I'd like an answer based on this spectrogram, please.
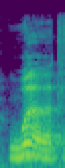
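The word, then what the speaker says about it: wou: Word number 8, wo. Where. Now the Luxembourgish W is pronounced like the V in English, for example, like in visit.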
